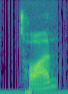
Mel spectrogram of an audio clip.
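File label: "cuan" second tone, Chinese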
